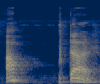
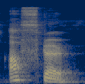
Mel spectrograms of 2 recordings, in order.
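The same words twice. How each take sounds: First: AFTER said as "ap-tar"; F made a P. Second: AFTER with an airy F; clear middle F. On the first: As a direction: lips shut on a P in AFTER. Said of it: "they do". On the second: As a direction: let air through the F of AFTER. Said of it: "when F is there in the middle". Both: Shown as a demonstration.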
